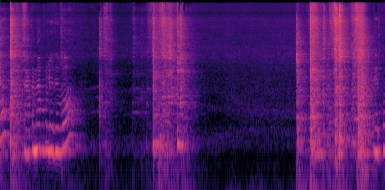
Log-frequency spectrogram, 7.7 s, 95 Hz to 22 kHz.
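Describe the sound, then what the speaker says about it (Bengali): A metal lid comes off a cooking pot of cabbage and masoor dal dhoka, with sharp clattering bursts of metal on metal separated by brief quiet pauses, close and loud. "20 মিনিট হয়ে গেছে, ঢাকনা খুলে দেব।"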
